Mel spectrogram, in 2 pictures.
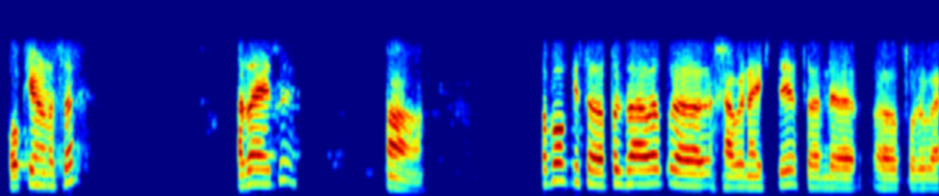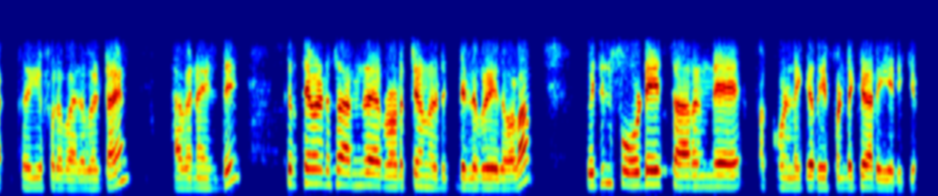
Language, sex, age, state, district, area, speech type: Malayalam, male, 18-30, Kerala, Idukki, rural, conversation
